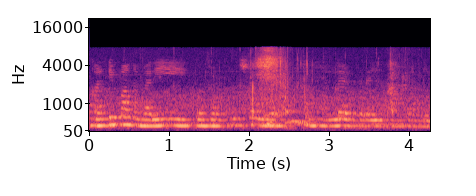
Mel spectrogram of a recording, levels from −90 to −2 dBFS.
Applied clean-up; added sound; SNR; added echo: none; Chirp, tweet; 7 dB; reverberation time 0.7 s.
